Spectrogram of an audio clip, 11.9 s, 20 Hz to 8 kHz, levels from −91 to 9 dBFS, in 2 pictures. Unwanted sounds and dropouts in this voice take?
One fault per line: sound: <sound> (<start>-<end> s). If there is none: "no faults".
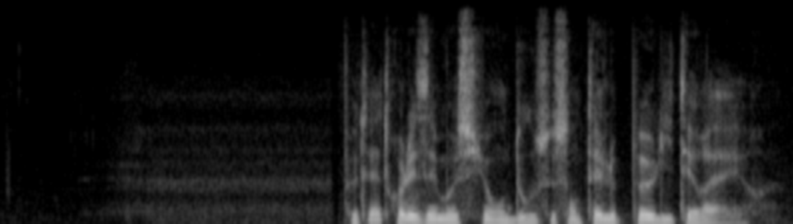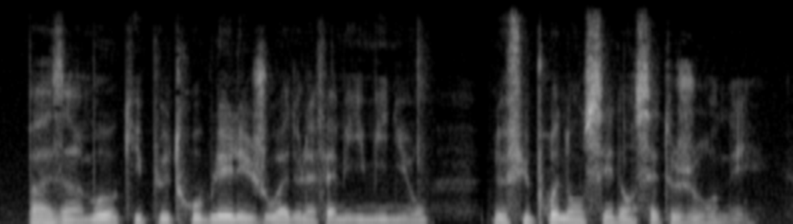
no faults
